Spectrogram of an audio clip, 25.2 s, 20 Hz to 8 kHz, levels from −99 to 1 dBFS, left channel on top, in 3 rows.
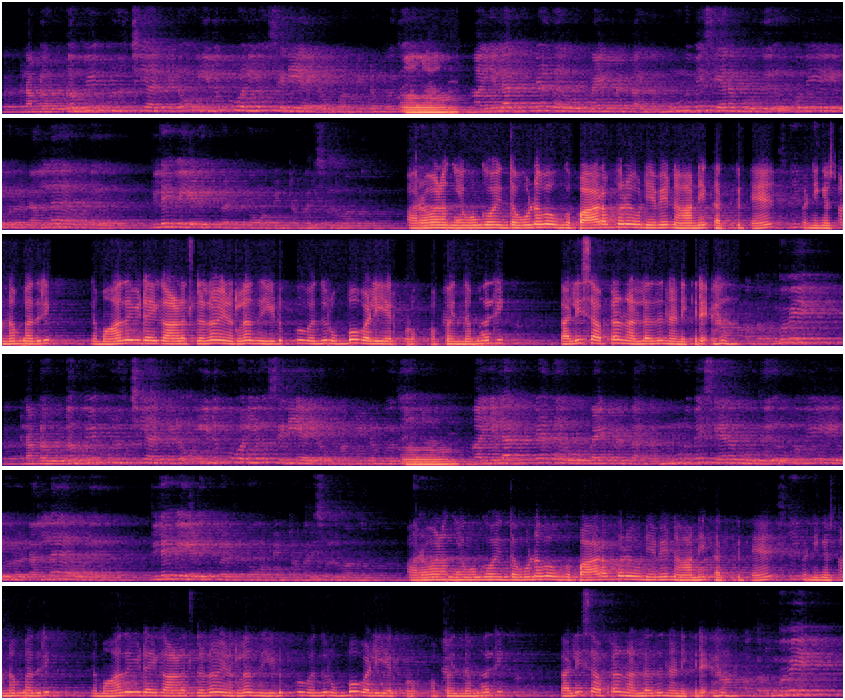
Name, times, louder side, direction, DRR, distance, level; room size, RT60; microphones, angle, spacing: voice 1, 0.2-4.1 4.7-9.5 9.9-12.1 12.5-12.7 16.3-16.4 16.8-16.9 21.2-21.3 24.0-24.8, equal, 70° right, -3 dB, 7.4 m, -34 dB
voice 2, 4.0-4.6 12.5-16.1 16.4-17.3 17.7-21.8 22.4-24.2, left 3 dB, 75° left, 15 dB, 0.5 m, -22 dB
28.0 x 13.5 x 7.4 m, 2.4 s
head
